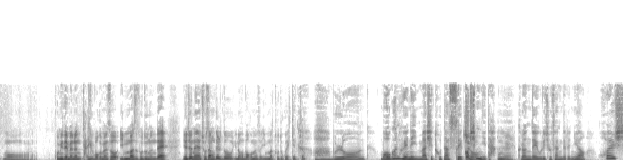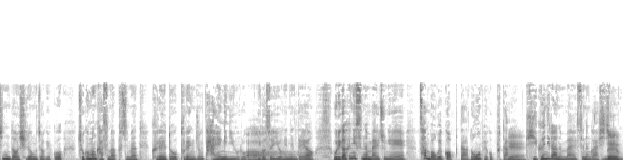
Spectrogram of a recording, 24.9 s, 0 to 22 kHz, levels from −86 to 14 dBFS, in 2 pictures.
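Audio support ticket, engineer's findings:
Nothing stood out on listening to this speech clip.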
